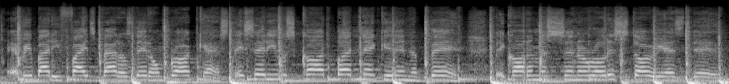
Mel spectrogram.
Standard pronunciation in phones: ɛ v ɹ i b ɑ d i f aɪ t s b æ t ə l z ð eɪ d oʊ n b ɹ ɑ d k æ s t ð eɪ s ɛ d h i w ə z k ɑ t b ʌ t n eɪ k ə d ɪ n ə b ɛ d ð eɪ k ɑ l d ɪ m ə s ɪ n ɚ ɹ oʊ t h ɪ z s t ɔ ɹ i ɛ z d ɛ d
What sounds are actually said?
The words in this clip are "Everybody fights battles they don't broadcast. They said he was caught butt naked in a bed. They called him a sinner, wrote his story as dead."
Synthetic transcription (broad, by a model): ɛ v ɹ i b ɑ d i f aɪ t s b æ t l z ð eɪ d oʊ n b ɹ ɑ d k æ s t ð eɪ s ɛ d h i w ə z k ɑ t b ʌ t n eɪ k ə d ɪ n ə b ɛ d ð eɪ k ɑ l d ɪ m ə s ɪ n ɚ ɹ oʊ t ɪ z s t ɔ ɹ i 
